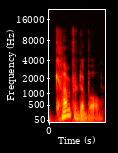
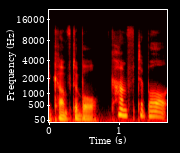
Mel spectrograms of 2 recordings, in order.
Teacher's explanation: The or sound almost completely disappears. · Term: swallow the syllables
